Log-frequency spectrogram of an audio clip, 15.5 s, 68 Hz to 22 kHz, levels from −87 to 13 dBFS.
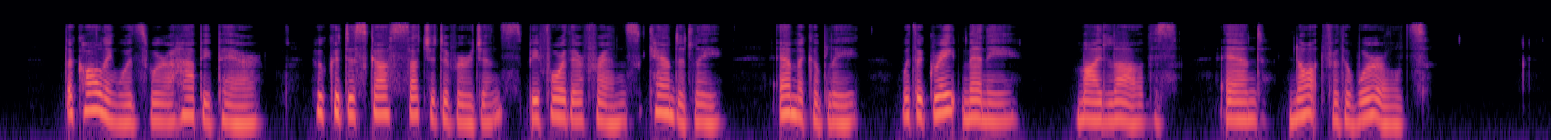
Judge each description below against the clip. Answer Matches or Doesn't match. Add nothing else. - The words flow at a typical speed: Doesn't match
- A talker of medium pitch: Matches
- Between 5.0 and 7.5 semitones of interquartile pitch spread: Doesn't match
